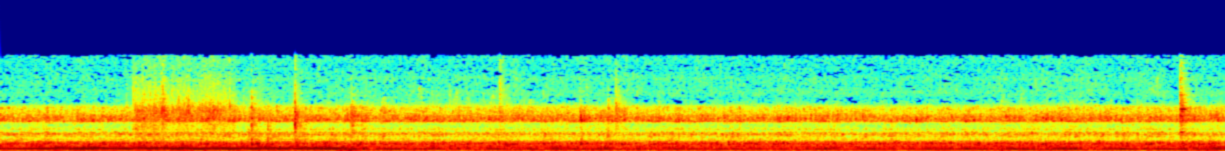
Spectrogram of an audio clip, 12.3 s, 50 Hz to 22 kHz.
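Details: GE 15 kg washing machine that had been banging against the cabinet sides, after repair. A steady even hum with soft water swish and no knocking; the noise is gone and it runs normally.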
